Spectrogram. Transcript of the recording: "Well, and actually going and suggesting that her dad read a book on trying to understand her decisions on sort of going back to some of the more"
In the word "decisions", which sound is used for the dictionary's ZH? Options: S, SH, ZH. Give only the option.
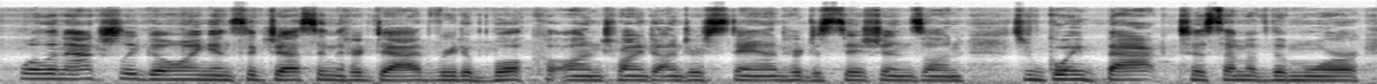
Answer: ZH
